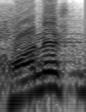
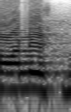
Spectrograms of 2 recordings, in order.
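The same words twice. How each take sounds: First: "হনেস্ট" with an audible h at the start; H sounded. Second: "অনেস্ট" starting straight on the o vowel; silent H. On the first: Teacher asks class to compare, "হনেস্ট" with h sounded. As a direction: pronounce the h in "হনেস্ট". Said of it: "হনেস্ট বলি না অনেস্ট বলি". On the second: Teacher asks class to compare, "অনেস্ট" with h silent. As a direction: leave the h off "অনেস্ট". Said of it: "এইচ এর উচ্চারণটা অ এর মতো হচ্ছে". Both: Shown as a demonstration.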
